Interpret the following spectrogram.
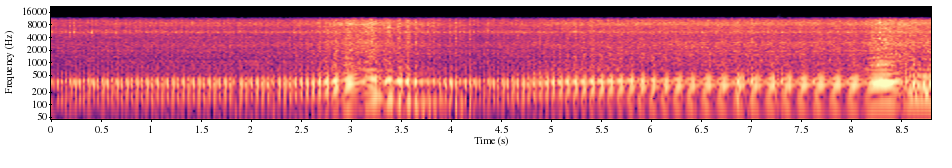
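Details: Honda 125 XLS motorcycle: small single thumps, then revs climb near three and eight seconds with an uneven mechanical clatter on top; cause not identifiable.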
